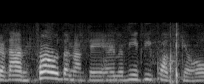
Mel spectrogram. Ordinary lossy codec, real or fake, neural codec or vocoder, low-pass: none; fake; codec, 24 kHz, 0.9 kbps, WavTokenizer, medium music audio release; 7.2 kHz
